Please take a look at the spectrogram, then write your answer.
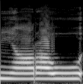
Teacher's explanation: کلمت یرو میں حرف الراء پہ زبر ہے، لہذا یہاں را کا حکم ہے تفخیم. ہم حرف الراء کو موٹی آواز میں پڑھیں گے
